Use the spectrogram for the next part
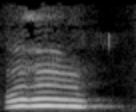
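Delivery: high, loud woohoo cheer. Real, not acted. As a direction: whoop for the winner. Cheering the winner.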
